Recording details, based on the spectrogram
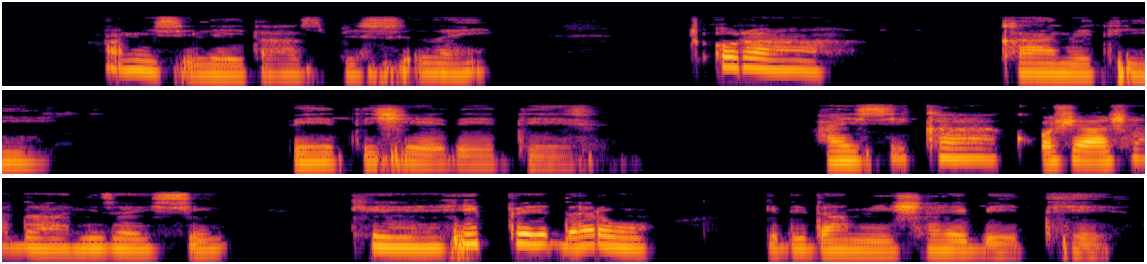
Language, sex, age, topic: Gamo, male, 25-35, government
